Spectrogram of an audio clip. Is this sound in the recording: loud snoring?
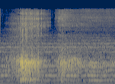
yes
